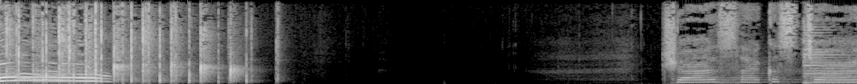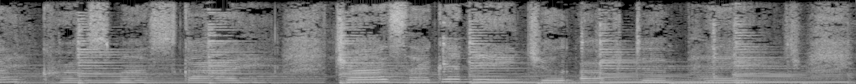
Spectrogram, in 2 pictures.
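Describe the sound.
Loud audience applause welcoming a live song performance, with dense clapping lasting about two seconds and a voice briefly heard at its start, then it cuts to silence before steady music begins.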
